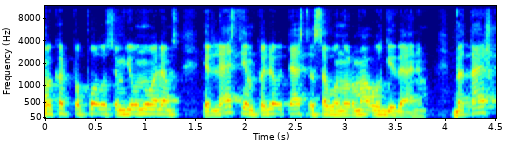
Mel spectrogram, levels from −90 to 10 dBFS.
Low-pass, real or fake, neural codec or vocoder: 10.8 kHz; real; none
